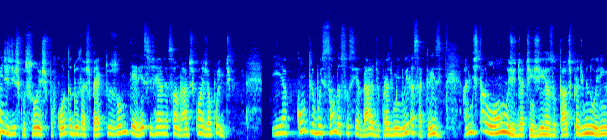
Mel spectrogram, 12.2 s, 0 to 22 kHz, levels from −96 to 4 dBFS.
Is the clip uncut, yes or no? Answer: no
